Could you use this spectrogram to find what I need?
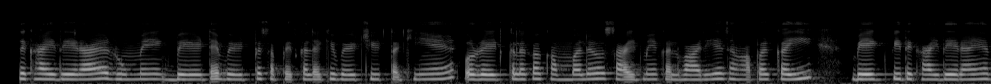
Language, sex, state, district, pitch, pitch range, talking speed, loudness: Hindi, female, Goa, North and South Goa, 235 Hz, 230-245 Hz, 235 wpm, -32 LUFS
